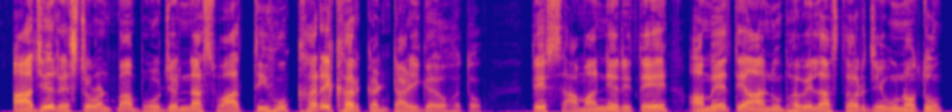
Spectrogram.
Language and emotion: Gujarati, disgusted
